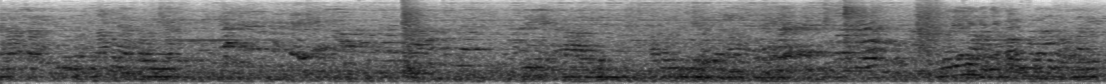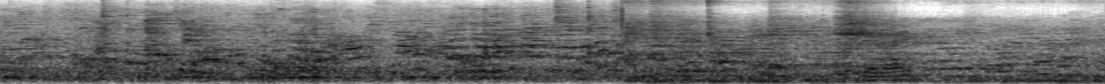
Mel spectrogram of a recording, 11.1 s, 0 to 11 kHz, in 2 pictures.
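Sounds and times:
background chatter of diners: 0:00.0 - 0:11.0.

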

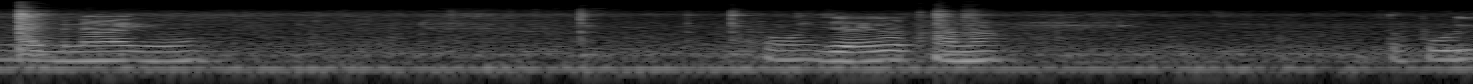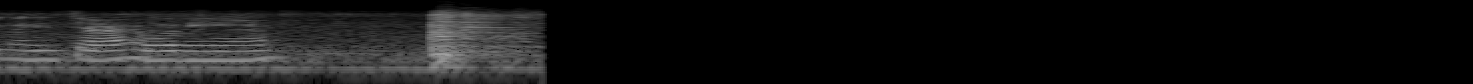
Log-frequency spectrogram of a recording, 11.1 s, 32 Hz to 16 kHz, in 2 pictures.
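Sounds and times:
faint steady low hum: 0:00.0 - 0:07.5.

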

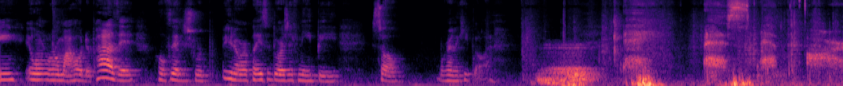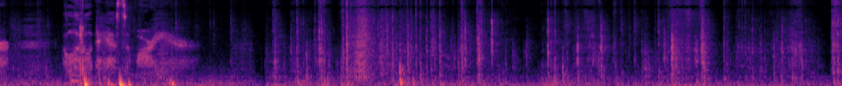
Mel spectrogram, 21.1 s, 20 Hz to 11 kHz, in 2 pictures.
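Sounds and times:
person speaking: 0:06.7 - 0:10.7, 0:11.3 - 0:13.0.

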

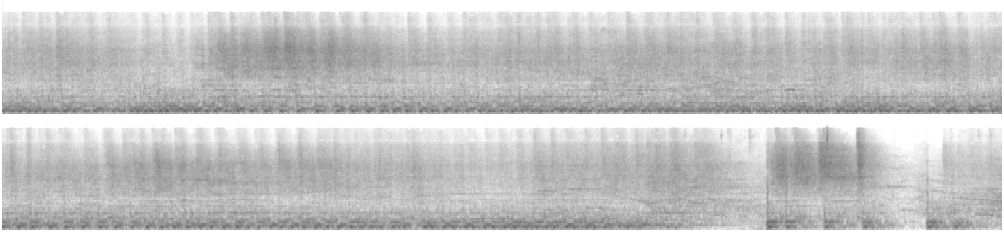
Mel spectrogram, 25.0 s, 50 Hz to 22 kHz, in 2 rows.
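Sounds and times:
drum beat: 0:00.0 - 0:25.0.

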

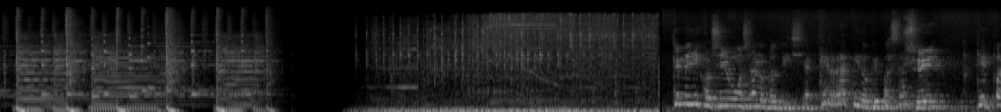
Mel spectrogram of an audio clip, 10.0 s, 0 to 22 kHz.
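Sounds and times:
rapid crackle: 0:03.5 - 0:06.6
loud steady rumbling: 0:03.6 - 0:07.0.

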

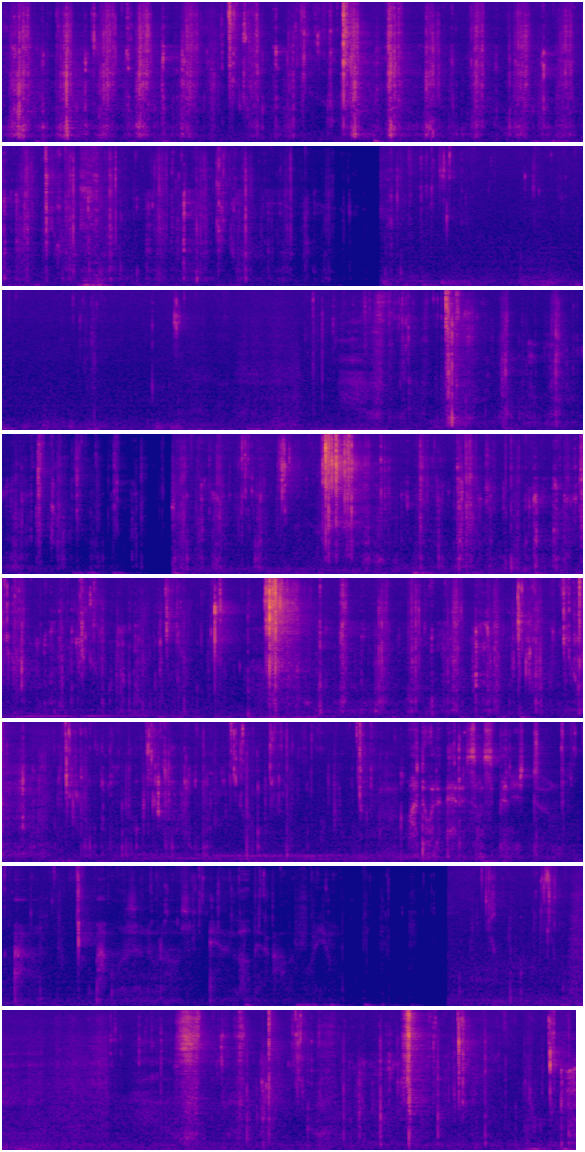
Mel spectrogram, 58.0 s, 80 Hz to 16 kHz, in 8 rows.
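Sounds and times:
chewing and mouth sounds: 0:00.0 - 0:13.1, 0:18.4 - 0:41.4, 0:49.4 - 0:50.6, 0:52.2 - 0:58.0
crunching chips: 0:24.0 - 0:40.0.

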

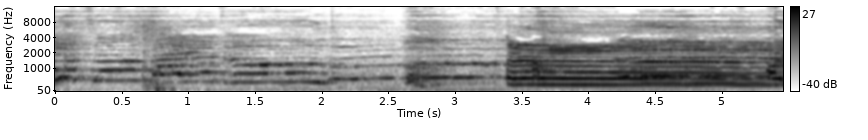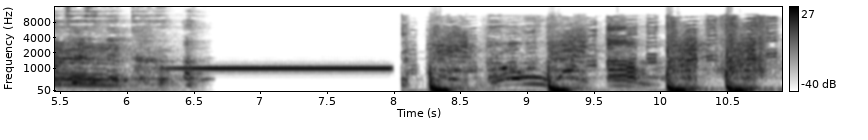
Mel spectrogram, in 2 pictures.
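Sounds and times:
steady electronic beep: 0:06.2 - 0:08.0
hip-hop music with heavy bass: 0:08.0 - 0:10.9.

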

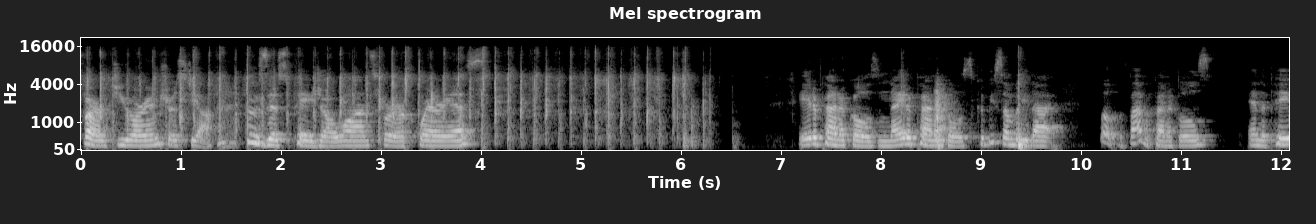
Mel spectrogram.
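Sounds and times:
cards being shuffled by hand: 0:00.0 - 0:06.6.

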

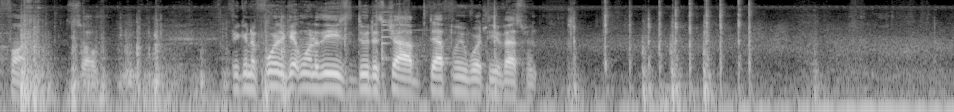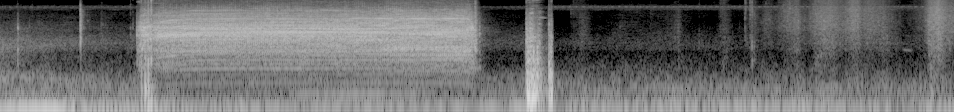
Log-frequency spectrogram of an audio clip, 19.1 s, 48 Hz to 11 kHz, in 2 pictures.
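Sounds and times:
thump: 0:14.8 - 0:15.1.

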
